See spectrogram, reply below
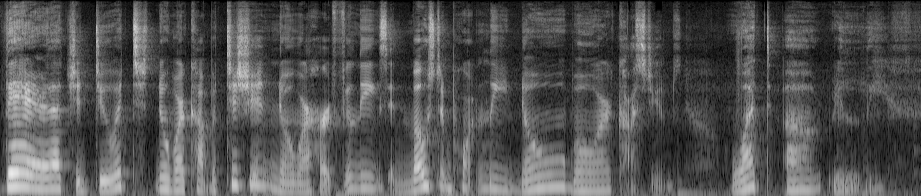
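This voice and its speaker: A woman's voice: mid-range voice, slow, vocal fry. A woman voicing a grumpy, anxious male seed in a theatrical, announcing way for a children's storybook. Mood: relieved. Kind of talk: children's picture book read-aloud.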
